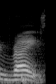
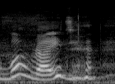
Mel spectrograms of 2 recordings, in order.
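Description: First: The word begins with no W sound. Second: The word begins with a sounded W. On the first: The speaker calls it right. "We say" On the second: The speaker calls it wrong. "The W is silent. So we don't say"

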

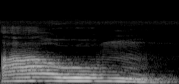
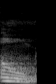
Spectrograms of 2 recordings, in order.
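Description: First: The word is said as three full beats. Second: The word is said as one short syllable. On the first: The speaker calls it right. "each one gets a full beat" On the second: The speaker calls it wrong. "it's not Om"

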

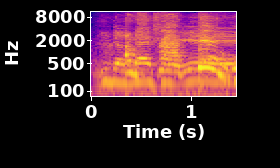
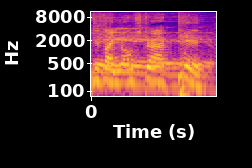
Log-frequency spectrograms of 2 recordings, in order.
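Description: First: The phrase is yelled loudly. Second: The phrase is said calmly without yelling. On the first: "And then he yelled it" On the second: "He didn't even yell it"

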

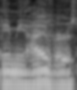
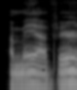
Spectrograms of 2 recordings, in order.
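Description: First: The name ends with a 'verse' sound. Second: The name ends with a 'veer' sound. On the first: The speaker calls it wrong. "I was pronouncing that shit way wrong" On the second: The speaker calls it right. "That's how you pronounce it?"

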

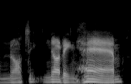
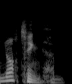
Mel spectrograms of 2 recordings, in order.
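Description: First: It is said with an American pronunciation. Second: It is said with a British pronunciation.

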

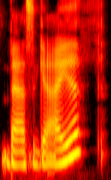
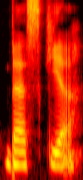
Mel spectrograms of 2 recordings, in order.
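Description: First: The final th sound is pronounced. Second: The final th sound is silent. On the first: The speaker calls it wrong. "the way that the narrator pronounces it" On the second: The speaker calls it right. "the TH at the end is silent"

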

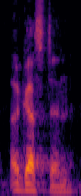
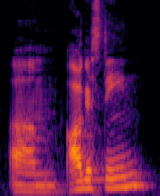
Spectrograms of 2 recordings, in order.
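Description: First: It uses the pronunciation theologians usually use. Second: It uses the common everyday English pronunciation. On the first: "most of the time theologians would say St. Augustine" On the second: "we in our English language, we want to pronounce it Augustine"

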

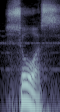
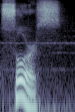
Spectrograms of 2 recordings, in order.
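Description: First: It is said like the word sauce. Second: It is said like the word source. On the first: The speaker calls it right. "the kind of sauce that you put on your ketchup" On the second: The speaker calls it wrong. "not source"

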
